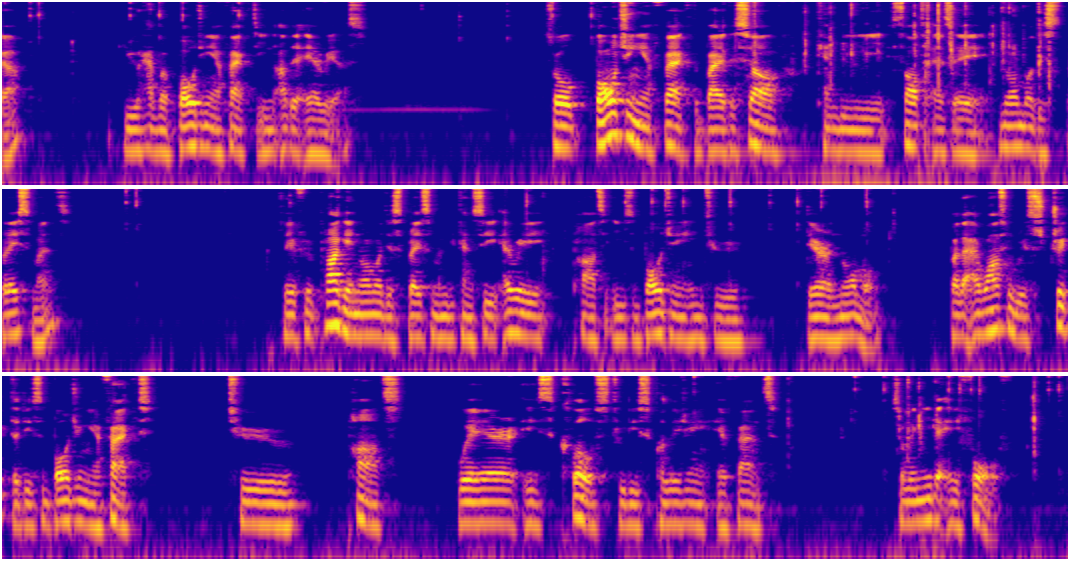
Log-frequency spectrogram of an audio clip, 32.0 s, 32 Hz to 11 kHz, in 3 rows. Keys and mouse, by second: 1.0 d, 1.3 click, 1.7 d, 1.9 click, 1.9-2.7 d, 4.6 click, 5.5 click, 7.4 ctrl+a, 13.6-16.0 shift+drag, 16.7-19.4 typing, 17.0 click, 17.3 click, 17.7 click, 18.4 click, 18.9 click, 28.0 d, 28.3 right click, 29.1 d, 29.1 d, 29.9 click, 30.3 g, 31.1 click, 31.8 ctrl+shift+click.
